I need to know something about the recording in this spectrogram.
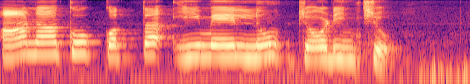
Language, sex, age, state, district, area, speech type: Telugu, female, 30-45, Andhra Pradesh, Sri Balaji, urban, read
